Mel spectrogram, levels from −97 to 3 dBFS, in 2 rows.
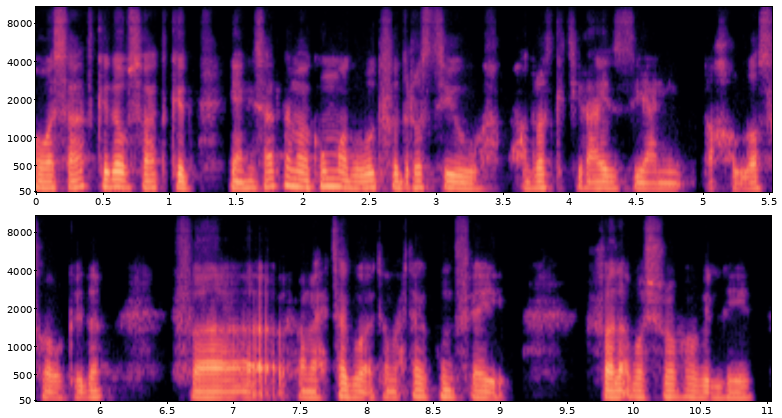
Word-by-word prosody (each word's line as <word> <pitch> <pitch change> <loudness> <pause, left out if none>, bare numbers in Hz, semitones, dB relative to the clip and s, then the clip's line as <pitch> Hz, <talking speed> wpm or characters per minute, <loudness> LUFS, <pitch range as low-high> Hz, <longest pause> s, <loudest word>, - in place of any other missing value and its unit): هو 115 -1 +5
ساعات 120 +6 0
كده 135 0 +6
وساعات 120 -1 -1
كده. 115 -4 +2 0.3
يعني 115 0 +2
ساعات 135 +6 -2
لمّا 140 -3 +5
باكون 135 +3 +2
مضغوط 120 -1 +2
في 120 - 0
دراستي 120 +1 +1
وح 100 0 -2
محاضرات 115 +3 -1
كتير 115 -1 -6
عايز 110 0 -1
يعني 100 -1 -2
أخلّصها 105 +1 -3
وكده، 105 +3 -3 0.5
ف - - -5 0.8
فمحتاج 105 +2 0
وقت 105 0 -1
ومحتاج 105 +3 -1
أكون 115 +1 -2
فايق. 105 -2 -2 0.6
فلأ 115 +1 +5
باشربها 110 0 -1
بالليل. 100 -1 -2
110 Hz, 150 wpm, -23 LUFS, 105-120 Hz, 0.8 s, كده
